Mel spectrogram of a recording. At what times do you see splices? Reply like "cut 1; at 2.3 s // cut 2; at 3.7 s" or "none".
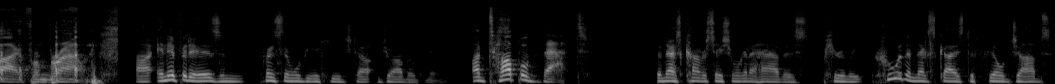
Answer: cut 1; at 1.2 s // cut 2; at 8.2 s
